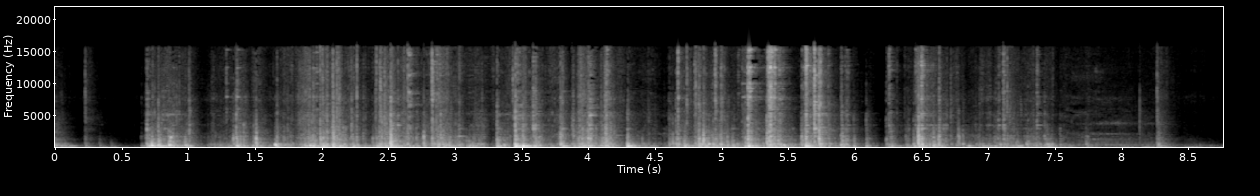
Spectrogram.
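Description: Hand tools clinking, knocking and rattling against each other in a wooden drawer as a hand rummages through them, a busy run of clatter that starts about a second in and dies away near the end.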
